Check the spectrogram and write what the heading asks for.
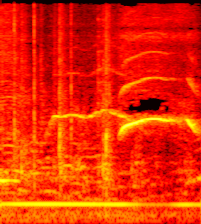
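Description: One steady note held on an amplified instrument through the band's gear, with a crowd cheering over it and a high whooping shout about a second in.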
